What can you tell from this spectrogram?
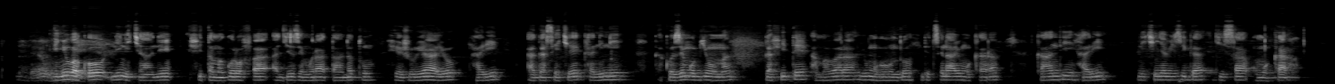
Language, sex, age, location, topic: Kinyarwanda, male, 25-35, Kigali, government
